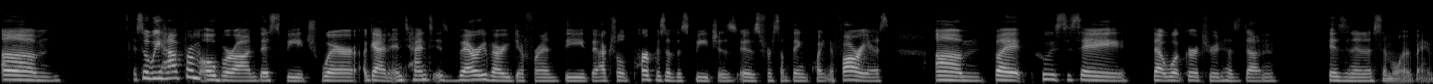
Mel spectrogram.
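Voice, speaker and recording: A woman with a normal speaking voice, fairly low pitch, ordinary pitch variation and moderate pace, on a very clean recording with a silent background. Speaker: theatre podcast host. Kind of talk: casual chat; verse monologue performed. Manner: rambling, self-deprecating.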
